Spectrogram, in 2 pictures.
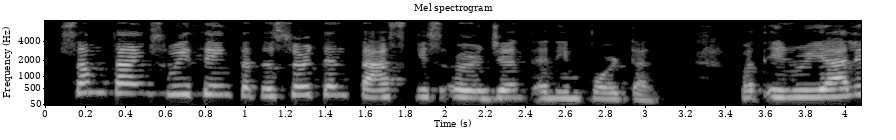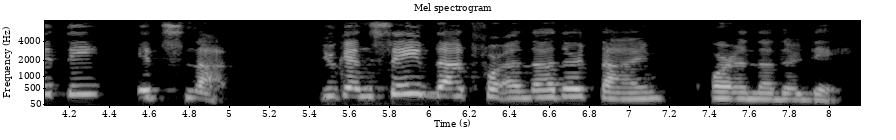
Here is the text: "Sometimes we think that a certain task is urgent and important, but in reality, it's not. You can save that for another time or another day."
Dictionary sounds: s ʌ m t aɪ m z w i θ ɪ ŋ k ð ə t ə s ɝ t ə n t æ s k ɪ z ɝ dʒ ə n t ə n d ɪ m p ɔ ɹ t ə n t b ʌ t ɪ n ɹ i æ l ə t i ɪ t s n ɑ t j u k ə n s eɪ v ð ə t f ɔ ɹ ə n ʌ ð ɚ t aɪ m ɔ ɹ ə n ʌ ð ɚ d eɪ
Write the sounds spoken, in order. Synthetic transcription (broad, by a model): s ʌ m t aɪ m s w i θ ɪ ŋ k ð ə t ə s ɝ t ə n t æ s k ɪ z ɝ dʒ ə n t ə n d ɪ m p ɔ ɹ t ə n t b ʌ t ɪ n ɹ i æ l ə t i ɪ t s n ɑ t j u k ə n s eɪ v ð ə t f ɔ ɹ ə n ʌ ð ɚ t aɪ m ɔ ɹ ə n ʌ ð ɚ d eɪ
